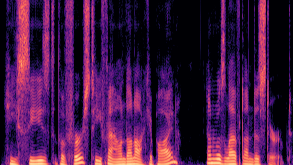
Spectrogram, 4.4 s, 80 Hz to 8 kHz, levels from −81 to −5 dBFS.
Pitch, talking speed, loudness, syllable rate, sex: 150 Hz, 150 wpm, -17 LUFS, 4.6 syllables/s, male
